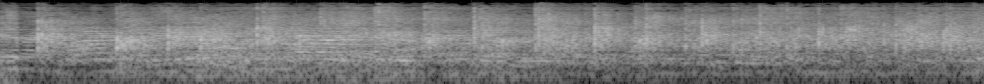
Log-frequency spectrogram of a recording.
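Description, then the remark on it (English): An audience at a board meeting gives a standing ovation in support of Tri-State's Public Radio, lasting more than a minute: dense, sustained applause with many hands clapping at a steady loudness for the full five seconds, with crowd voices and cheers mixed into the din. “The standing ovation lasted more than a minute.”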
